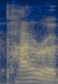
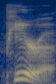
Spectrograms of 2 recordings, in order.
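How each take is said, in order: First: The first syllable sounds like the start of pyro. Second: The first syllable does not sound like pyro. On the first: The speaker calls it wrong. "I keep thinking like Pyra because she's like a fiery and you know pyro" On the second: The speaker calls it right. "but Pyrrha"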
